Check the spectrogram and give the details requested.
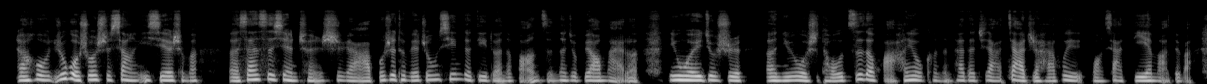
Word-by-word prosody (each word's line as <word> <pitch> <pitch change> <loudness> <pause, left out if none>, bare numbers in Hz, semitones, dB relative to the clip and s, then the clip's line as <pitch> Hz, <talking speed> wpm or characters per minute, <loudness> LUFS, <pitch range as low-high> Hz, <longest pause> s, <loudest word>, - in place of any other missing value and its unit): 然 190 0 +4
后 200 0 +2
如 235 +8 +3
果 240 -6 +6
说 210 +2 +3
是 205 -1 -2
像 190 -2 +1
一 185 - -5
些 190 0 +2
什 180 -1 -3
么， 175 0 -3 0.3
呃， 165 - -1
3-4 225 +4 +2
线 200 -4 +2
城 170 -1 -3
市 180 +1 -4
啊， 165 -1 0
不 195 - -4
是 215 +1 +2
特 210 - -1
别 185 -2 -1
中 210 +3 -2
心 240 +3 -4
的 215 -4 -1
地 190 0 -2
段 - - -4
的 165 - -5
房 170 0 -5
子， 175 0 -9
那 190 - -1
就 180 0 -4
不 175 - -8
要 175 -1 +3
买 165 -4 -4
了。 155 -1 -4 0.3
因 205 0 +7
为 195 -1 +9
就 195 +1 +1
是， 180 -1 +1 0.2
嗯， 175 0 +3
你 175 - +2
如 185 - +3
果 180 -2 +5
是 170 +1 -4
投 165 0 -1
资 190 +7 -3
的 210 -4 +2
话， 180 - -8
很 190 - -2
有 200 -2 +3
可 180 - -10
能 160 +1 -9
它 185 +1 -4
的 175 - -4
价 175 -1 -5
价 195 -5 0
值 165 - -5
还 160 0 -3
会 180 0 -2
往 160 -1 -5
下 170 +2 -6
跌 175 0 +3
嘛， 165 0 -5
对 160 0 -8
吧？ - - -11
180 Hz, 320 characters per minute, -22 LUFS, 170-200 Hz, 0.3 s, 为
